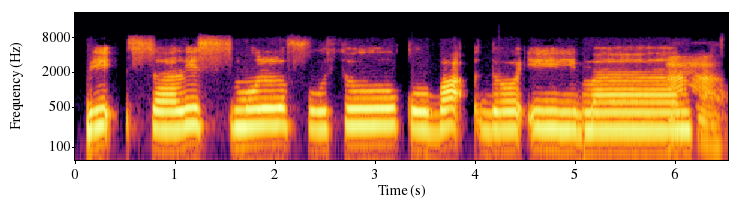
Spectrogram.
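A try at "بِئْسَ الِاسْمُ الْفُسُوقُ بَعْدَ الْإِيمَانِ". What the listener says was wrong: Bukan ba'do. Ba'dal. Danya kurang jelas. Ba'dal iman.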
